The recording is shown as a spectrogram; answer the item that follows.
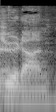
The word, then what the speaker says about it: Judon: And earlier in the game, uh, uh, how do you say it? Judon? Juden? Yes, Judon. Judon, yeah. Judon.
